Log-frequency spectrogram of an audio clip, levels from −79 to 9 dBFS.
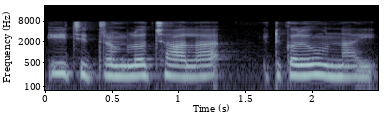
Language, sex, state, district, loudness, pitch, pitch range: Telugu, female, Telangana, Mahabubabad, -18 LUFS, 210 Hz, 205-220 Hz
